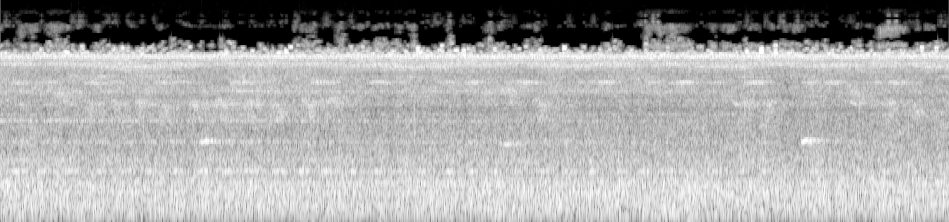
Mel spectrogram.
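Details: Continuous electric-sounding whine of a cicada in Borneo's rainforest, flat and sustained for the whole stretch, with brief faint whistles and soft clicks behind it.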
